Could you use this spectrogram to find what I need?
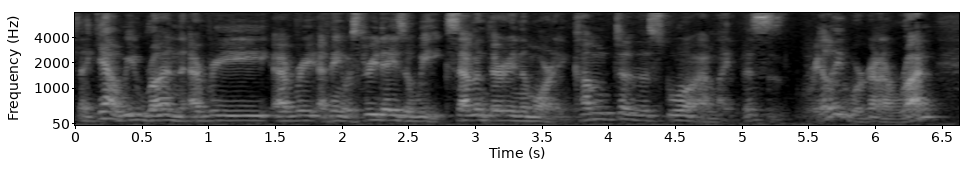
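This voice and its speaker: Barely pausing, a man at medium pitch talks very fast with lively intonation, with audible room echo and noticeable background noise. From Canada. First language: not English. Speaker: education professor. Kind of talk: podcast interview.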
